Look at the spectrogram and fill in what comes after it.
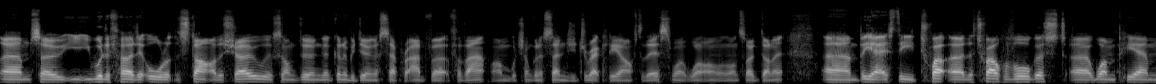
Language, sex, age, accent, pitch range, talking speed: English, male, 20-39, British, 100-120 Hz, 285 wpm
